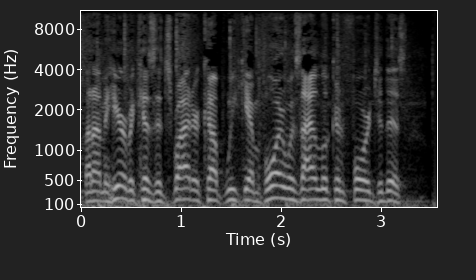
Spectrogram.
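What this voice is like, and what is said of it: Congested, sick-sounding voice. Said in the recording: “Yes, I have a cold.”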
